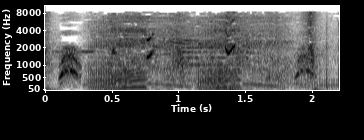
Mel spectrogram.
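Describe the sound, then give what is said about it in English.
A couple of small dogs yip and whine in quick, high-pitched bursts, added into a dense, noisy sound mix that includes cats and stays loud throughout. “And now he's throwing a couple yipping dogs, right?”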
